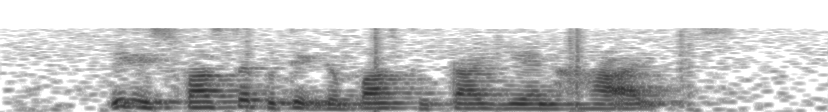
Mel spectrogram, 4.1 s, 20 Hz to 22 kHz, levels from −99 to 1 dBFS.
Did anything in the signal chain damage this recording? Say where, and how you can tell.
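Yes. Overdone noise removal runs throughout the speech. A suppressor set too aggressively drops individual frequency bands whenever they sit near its noise estimate, so the background collapses to near silence with twinkling specks, and quiet voice components vanish.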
